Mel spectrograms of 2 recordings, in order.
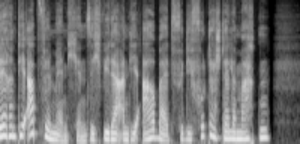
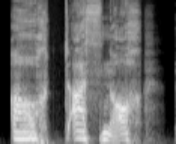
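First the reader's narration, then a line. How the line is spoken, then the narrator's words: Groan. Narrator (German): stöhnte Gurkenhut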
